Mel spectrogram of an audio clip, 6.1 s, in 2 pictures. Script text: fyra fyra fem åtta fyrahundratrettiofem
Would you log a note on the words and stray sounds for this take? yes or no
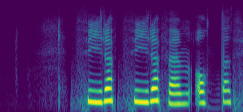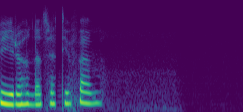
no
